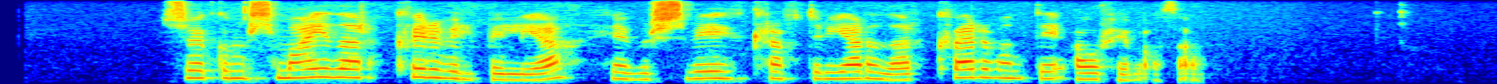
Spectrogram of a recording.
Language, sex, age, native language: Icelandic, female, 20-29, Icelandic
